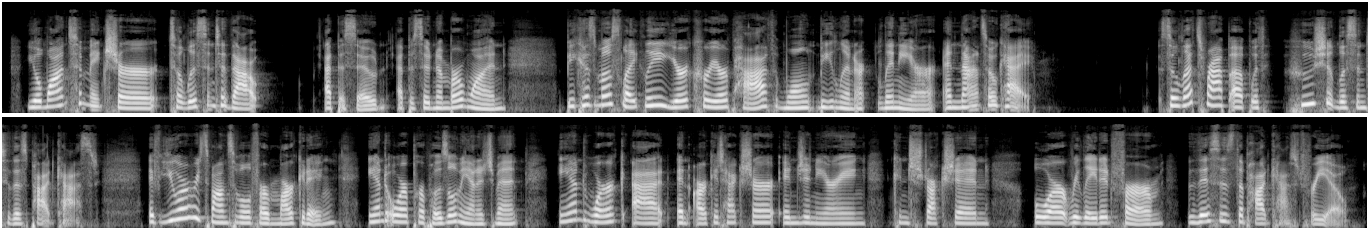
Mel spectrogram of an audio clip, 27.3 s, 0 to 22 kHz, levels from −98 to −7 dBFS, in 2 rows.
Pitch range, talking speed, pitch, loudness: 180-235 Hz, 140 wpm, 205 Hz, -20 LUFS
